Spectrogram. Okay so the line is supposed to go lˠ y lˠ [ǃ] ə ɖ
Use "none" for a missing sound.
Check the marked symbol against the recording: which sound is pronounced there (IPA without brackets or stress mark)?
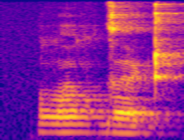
ɡ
